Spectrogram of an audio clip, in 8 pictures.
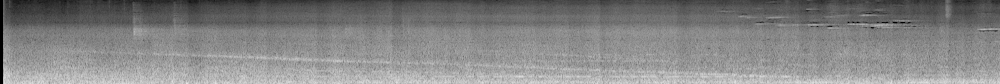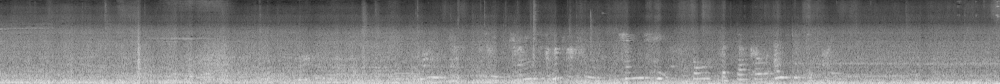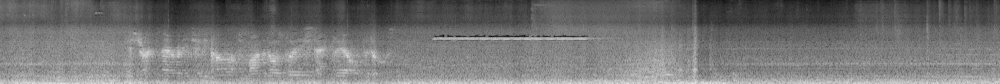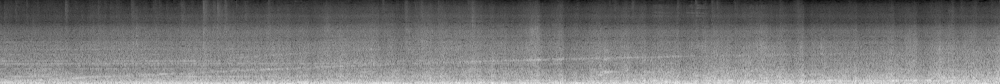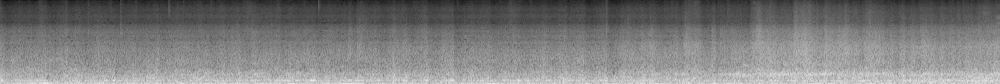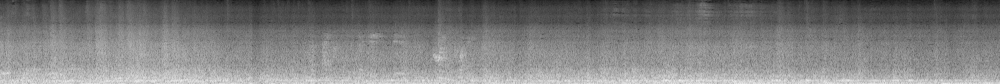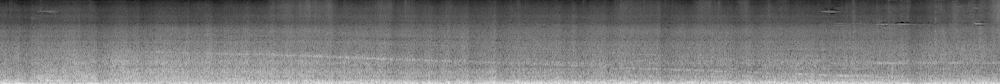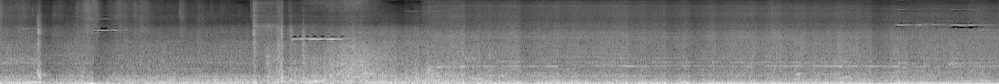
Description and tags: Central Line Ambience
ambiance, ambience, ambient, atmosphere, background-sound, binaural, field-recording, london, soundscape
